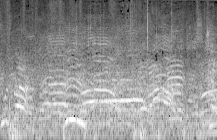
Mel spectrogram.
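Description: Spectators and corner crew shouting over one another at an amateur MMA cage fight, with one long drawn-out yell about halfway through.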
